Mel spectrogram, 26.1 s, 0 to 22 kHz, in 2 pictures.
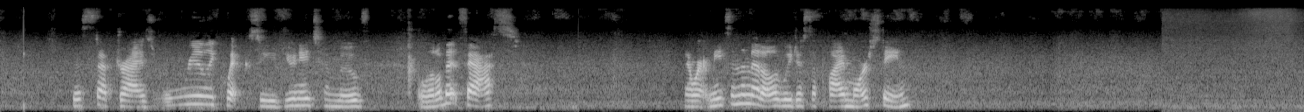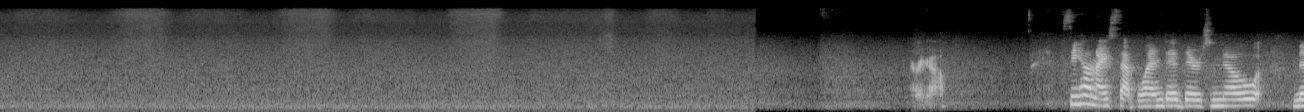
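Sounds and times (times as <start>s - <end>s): steady hiss: 8.0s - 20.6s
stain pad swishing on wood: 8.5s - 20.6s.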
